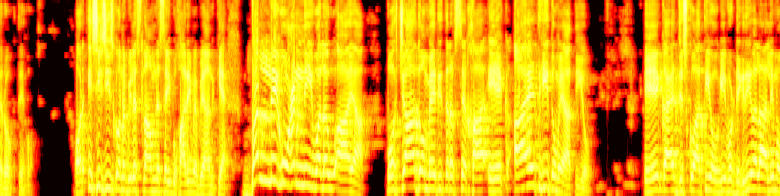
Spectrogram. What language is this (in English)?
Urdu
